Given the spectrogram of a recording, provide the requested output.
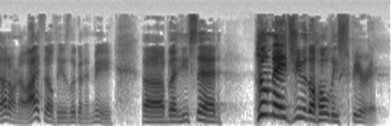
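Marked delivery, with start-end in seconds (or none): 3.4-5.0 very loud, firm and stern. Retelling how a gentle elder pointed at the speaker, quoting him in a firm voice. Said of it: "In a pretty firm voice".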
